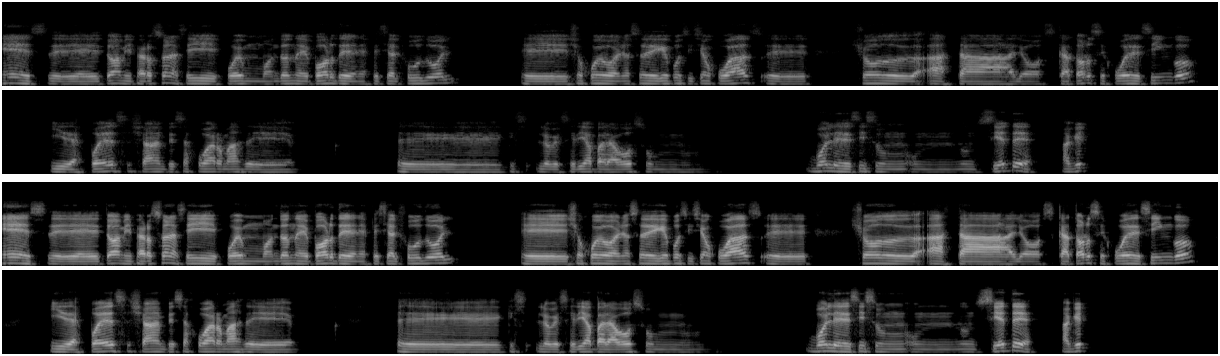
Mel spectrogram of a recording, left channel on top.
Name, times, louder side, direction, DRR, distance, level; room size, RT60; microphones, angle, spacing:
voice 1, 0.0-4.5 5.2-8.0 8.5-11.9 12.6-15.1 16.1-19.2 20.2-22.4 22.8-23.0, right 6 dB, 85° right, 0.5 m, -29 dB
6.4 x 2.3 x 2.5 m
head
